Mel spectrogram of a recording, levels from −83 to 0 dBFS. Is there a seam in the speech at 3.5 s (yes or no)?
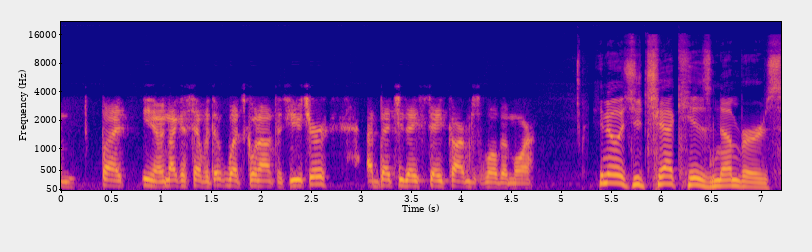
no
